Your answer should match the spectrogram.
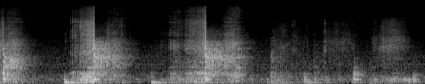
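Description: Chef's knife slicing through a peeled onion on a wooden cutting board: slow cuts about a second apart, each a crisp crunch through the onion's layers onto the board.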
